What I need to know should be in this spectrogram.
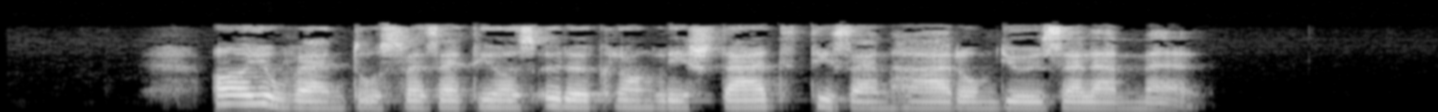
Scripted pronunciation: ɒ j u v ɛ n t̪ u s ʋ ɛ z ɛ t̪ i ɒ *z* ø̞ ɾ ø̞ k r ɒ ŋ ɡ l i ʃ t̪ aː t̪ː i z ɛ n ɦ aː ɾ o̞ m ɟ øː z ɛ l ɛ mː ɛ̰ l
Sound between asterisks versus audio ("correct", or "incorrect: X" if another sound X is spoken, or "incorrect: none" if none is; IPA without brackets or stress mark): correct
